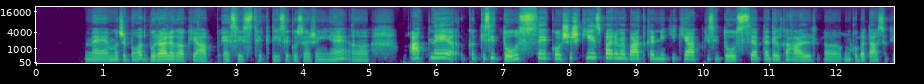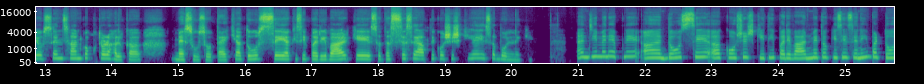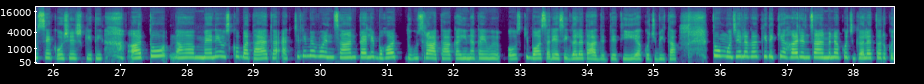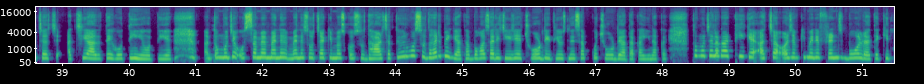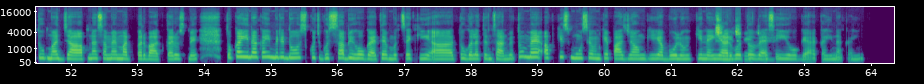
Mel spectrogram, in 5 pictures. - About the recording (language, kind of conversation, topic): Hindi, advice, साथी की भावनात्मक अनुपस्थिति या दूरी से होने वाली पीड़ा
- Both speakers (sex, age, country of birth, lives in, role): female, 20-24, India, India, user; female, 30-34, India, India, advisor
- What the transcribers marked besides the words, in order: tapping; bird; in English: "बट"; in English: "एक्चुअली"; in English: "फ्रेंड्स"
